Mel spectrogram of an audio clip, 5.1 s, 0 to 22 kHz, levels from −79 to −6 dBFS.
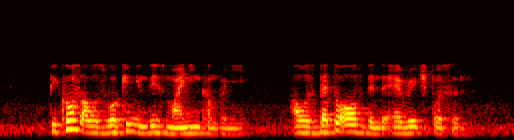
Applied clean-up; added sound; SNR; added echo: none; none; none; none.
